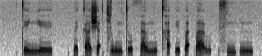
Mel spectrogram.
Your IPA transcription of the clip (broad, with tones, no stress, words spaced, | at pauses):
te˨ɲe˨ɪ̯ | pɛ˦kä˨ ʃä˦ʔt͡ɕo˨wĩ˨to˨ θa˨ʊ̯nu˨kʰä̰˦˨ʔe˨ pä˦ʔpa̰˦˨ʊ̯ | sĩ˦pĩ˨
